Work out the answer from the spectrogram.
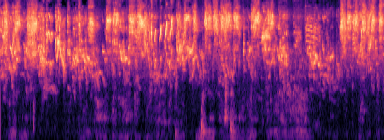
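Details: Breeding pair of budgerigars chattering nonstop, a dense stream of quick high twittering chirps and warbles with brief louder squeaks, and faint low thumps underneath.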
